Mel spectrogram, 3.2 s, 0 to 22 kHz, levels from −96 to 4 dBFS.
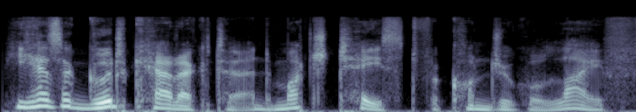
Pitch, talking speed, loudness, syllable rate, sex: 125 Hz, 205 wpm, -21 LUFS, 5.2 syllables/s, male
